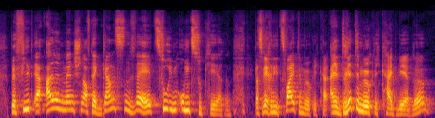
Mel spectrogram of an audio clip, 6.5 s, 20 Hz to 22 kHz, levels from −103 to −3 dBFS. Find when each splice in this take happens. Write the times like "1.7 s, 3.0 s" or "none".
3.7 s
